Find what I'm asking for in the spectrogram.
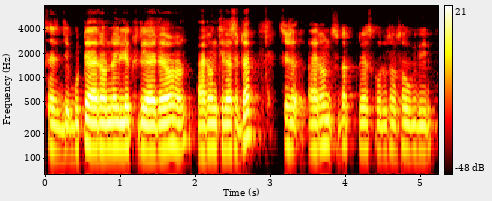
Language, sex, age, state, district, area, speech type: Odia, male, 18-30, Odisha, Kalahandi, rural, spontaneous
